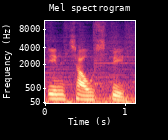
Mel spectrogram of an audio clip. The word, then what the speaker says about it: Ynchausti: Kinlaro ko muna yung pag-pronounce. So, Inchausti.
